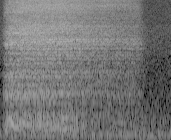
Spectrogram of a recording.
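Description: A woman taking one long, deep breath in, heard as a soft airy hiss that fades and stops just before two seconds in.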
